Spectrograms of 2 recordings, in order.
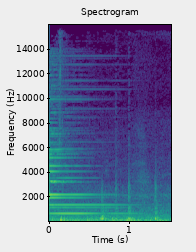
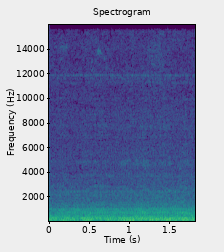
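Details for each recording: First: Daikin R410A air conditioner: fan turns very slowly, pipe dry with no condensation, not cooling; compressor not running with intermittent hum that cuts out, from a failed capacitor being replaced. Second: Daikin R410A air conditioner outdoor unit after a capacitor replacement: steady fan whoosh over a smooth compressor hum with no knocks. The compressor is running normally and cooling.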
